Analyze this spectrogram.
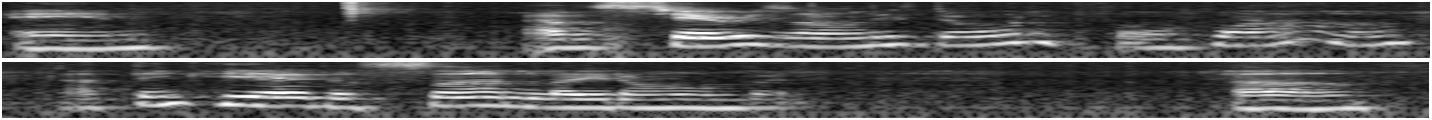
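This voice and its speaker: Amid noticeable background noise and audible room echo, a woman speaks at a moderate pace with long, frequent pauses. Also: medium pitch for a woman, ordinary pitch variation. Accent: North Carolina. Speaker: oral history interviewee. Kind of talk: interview.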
